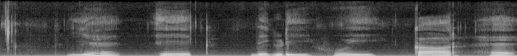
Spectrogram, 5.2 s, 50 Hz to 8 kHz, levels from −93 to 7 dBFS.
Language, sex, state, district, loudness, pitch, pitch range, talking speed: Hindi, male, Madhya Pradesh, Katni, -18 LUFS, 145 Hz, 145-155 Hz, 70 wpm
